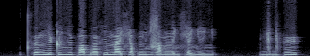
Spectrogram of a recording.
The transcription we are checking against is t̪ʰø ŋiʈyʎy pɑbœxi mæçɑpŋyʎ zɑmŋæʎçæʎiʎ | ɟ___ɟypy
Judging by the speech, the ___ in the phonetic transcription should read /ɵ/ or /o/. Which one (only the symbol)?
ɵ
